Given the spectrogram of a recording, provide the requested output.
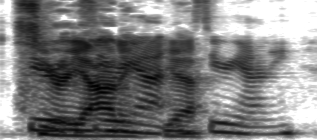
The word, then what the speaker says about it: Sirianni: From Wyatt, Sunday at Pittsburgh, which will be a miracle in itself, could we possibly see a Nick Sirianni, did I say that right? – Sirianni, called offense in week 17 just as an experiment, since we'll likely already be mathematically in the playoffs.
